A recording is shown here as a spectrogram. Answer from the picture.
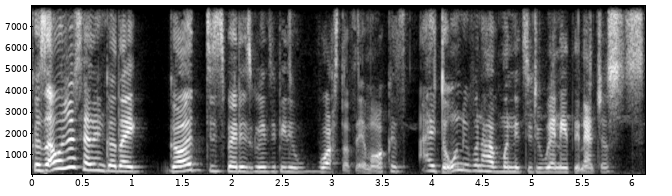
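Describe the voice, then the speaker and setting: A woman is speaking. Her pace is very fast. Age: 20s. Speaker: lifestyle vlogger. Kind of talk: casual sit-down talk to camera.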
